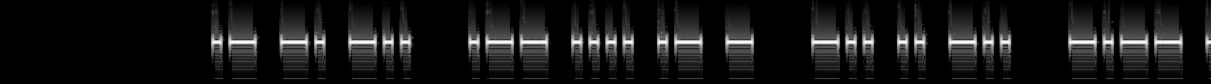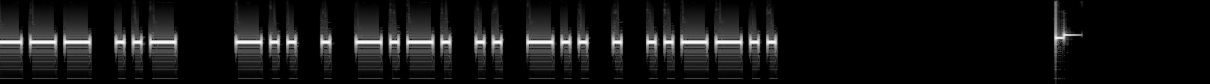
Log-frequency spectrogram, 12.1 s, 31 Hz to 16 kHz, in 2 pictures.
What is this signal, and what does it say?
Morse code, heard as a keyed tone, about 28 wpm, 700 Hz. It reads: AND WHAT DID YOU DECIDE?
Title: Sentences from Top 1000 Words - Review Part 3 - 28wpm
